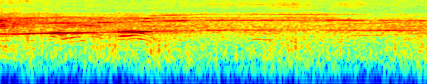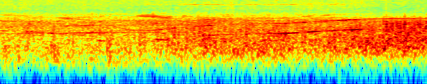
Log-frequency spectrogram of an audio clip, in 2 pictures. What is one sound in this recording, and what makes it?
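A model plane's engine whines steadily overhead, its pitch rising as it comes closer.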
